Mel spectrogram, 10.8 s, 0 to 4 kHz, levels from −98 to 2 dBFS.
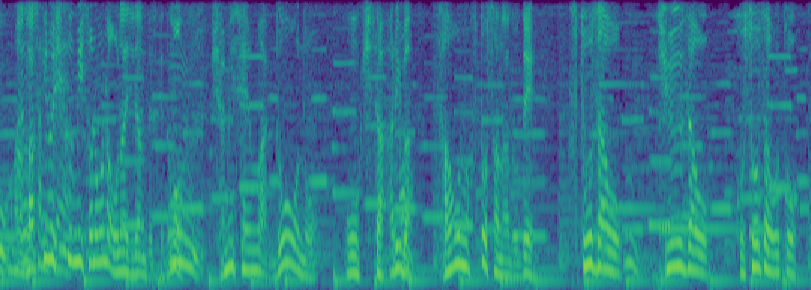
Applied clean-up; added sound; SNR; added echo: none; Wind instrument, woodwind instrument; 15 dB; none.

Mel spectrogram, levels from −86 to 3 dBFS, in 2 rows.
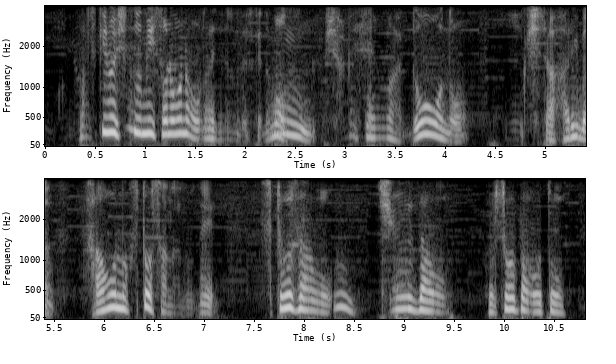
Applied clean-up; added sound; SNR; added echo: neural separator model SepFormer WHAM!.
